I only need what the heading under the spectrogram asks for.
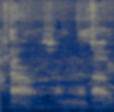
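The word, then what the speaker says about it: Chas.: Yeah, it's spelled C-H-A-S period T period M-A-N. Oh, Chas T. Main. Yeah, but it's Charles.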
